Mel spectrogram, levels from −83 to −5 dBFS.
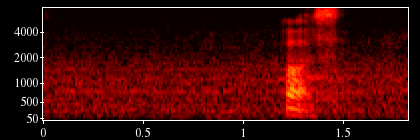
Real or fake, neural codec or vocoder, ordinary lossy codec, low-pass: real; none; none; none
